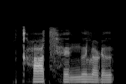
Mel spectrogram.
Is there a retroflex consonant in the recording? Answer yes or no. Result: yes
